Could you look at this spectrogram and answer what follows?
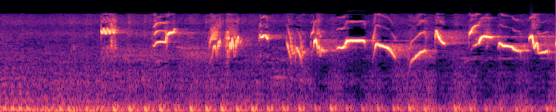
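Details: White-eye song used as training material for pet white-eyes: a rapid, jumbled twittering of high, thin notes slurred up and down in quick bursts, over a faint low hum.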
